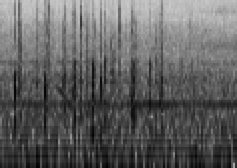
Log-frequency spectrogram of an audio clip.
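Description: A few people clapping by hand: sparse, irregular claps of brief applause.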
